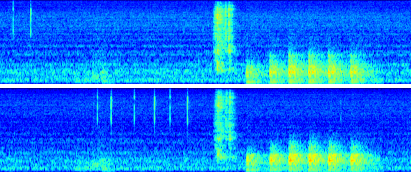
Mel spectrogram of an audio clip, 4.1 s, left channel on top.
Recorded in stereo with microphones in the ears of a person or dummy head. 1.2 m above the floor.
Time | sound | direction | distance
0.7 | a camera shutter | 60° left (ahead or behind) | 1.9 m
2.5 | knocking | 55° left (ahead or behind) | 3 m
